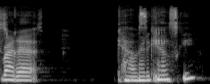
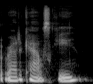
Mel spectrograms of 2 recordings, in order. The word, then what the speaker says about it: Ratajkowski: I think it's Ratajkowski. I don't think you say the J. – Okay, so Ratajkowski.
